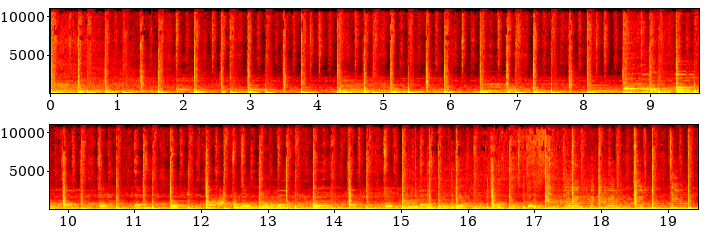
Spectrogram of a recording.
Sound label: beat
